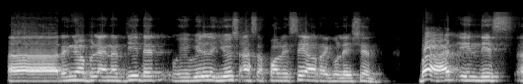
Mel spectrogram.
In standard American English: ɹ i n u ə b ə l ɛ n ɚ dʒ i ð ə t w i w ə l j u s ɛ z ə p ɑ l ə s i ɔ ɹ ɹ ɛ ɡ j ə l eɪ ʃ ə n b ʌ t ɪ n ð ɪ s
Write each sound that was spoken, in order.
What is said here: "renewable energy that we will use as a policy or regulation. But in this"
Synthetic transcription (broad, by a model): ɹ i n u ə b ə l ɛ n ɚ dʒ i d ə t w i w ə l j u s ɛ s ə p ɑ l ə s i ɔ l ɹ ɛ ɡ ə l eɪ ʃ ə n b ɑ t ɪ n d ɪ s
